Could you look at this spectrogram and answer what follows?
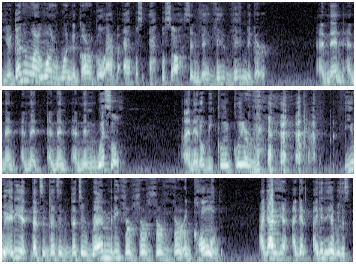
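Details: Stuttering in a man, a comedian, who has a stutter; he says he is feeling a little sick that day.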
